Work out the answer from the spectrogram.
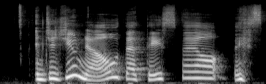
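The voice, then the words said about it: Put-on Southern accent. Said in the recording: “That Southern accent.”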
